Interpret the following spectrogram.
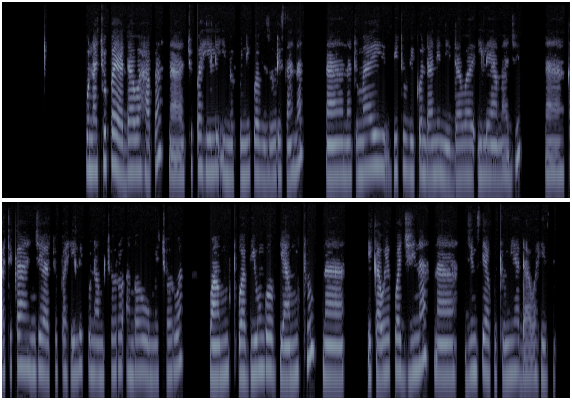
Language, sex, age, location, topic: Swahili, female, 36-49, Nakuru, health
